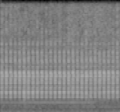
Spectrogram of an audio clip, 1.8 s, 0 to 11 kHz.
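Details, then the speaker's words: Arvin 444A four-tube steel-case radio on the bench with a 455 signal-generator signal injected; fast machine-gun buzzing at about thirteen pulses a second over a faint steady tone, more like a helicopter; outside interference suspected, not confirmed. "all right there it is it's more like a helicopter on this radio"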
